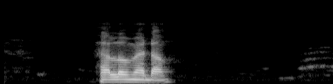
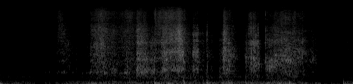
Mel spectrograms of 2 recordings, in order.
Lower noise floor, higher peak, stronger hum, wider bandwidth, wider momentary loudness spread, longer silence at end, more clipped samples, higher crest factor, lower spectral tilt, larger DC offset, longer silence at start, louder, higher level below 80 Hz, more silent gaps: about the same, -71 dBFS vs -68 dBFS; first, -2 dBFS vs -26 dBFS; neither; second, 7.2 kHz vs 16 kHz; second, 7 LU vs 16 LU; first, 1.65 s vs 0 s; neither; about the same, 20 dB vs 22 dB; first, -8 dB/octave vs 0 dB/octave; neither; first, 1 s vs 0 s; first, -16 LUFS vs -43 LUFS; about the same, -60 dBFS vs -62 dBFS; neither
